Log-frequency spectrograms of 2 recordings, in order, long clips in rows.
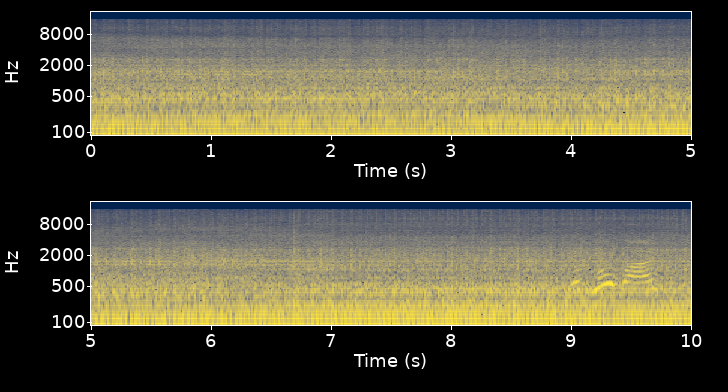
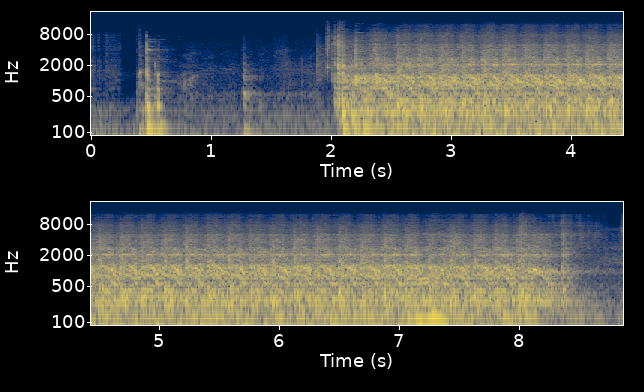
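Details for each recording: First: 1960 John Deere 1010 diesel tractor, first run since budget engine rebuild, started on starting fluid without working glow plugs: steady even low idle thump, no misses or knocks; sounds good. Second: 1960 John Deere 1010 diesel tractor, first start after a budget engine rebuild, glow plugged and primed: even but lazy cranking around four turns a second that never catches. Slow cranking because the jump pack is too weak.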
